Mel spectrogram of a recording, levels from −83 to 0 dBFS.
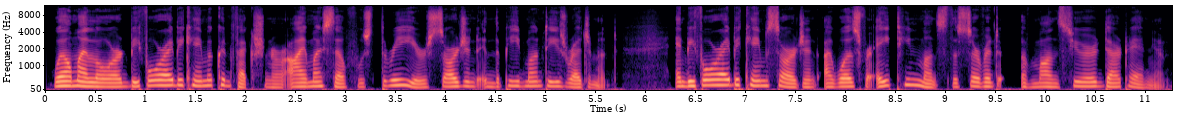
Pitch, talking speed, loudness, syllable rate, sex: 170 Hz, 175 wpm, -20 LUFS, 5.6 syllables/s, female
